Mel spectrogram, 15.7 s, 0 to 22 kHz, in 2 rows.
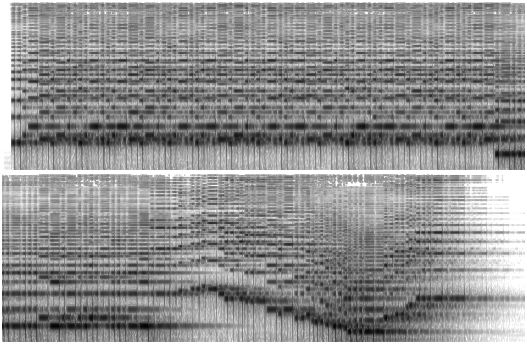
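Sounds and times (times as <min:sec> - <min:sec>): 
vocal harmonica synth on a Novation UltraNova: 0:00.2 - 0:14.8.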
